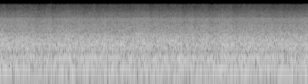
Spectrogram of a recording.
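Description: A steady, loud rushing noise with a low rumble under it, unchanging throughout, like an air conditioner or fan running.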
